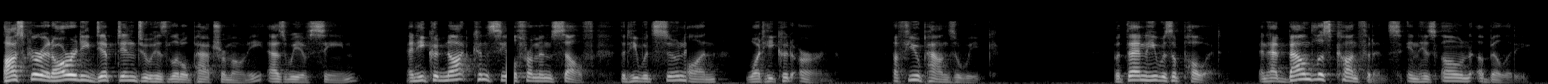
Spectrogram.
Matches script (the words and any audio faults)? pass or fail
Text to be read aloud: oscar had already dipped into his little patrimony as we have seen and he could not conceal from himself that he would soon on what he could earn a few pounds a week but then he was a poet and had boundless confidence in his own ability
fail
